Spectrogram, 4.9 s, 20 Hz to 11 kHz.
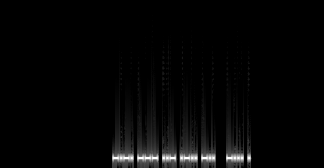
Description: Morse code, heard as a keyed tone, about 43 wpm, 700 Hz. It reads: COULD BE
